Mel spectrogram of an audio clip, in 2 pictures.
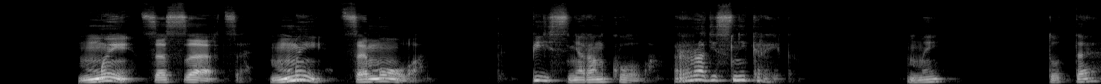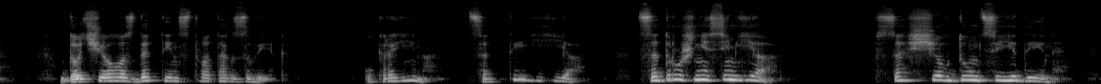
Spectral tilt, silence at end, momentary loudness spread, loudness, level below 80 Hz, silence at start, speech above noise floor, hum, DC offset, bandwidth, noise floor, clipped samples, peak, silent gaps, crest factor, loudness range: -5 dB/octave; 0.45 s; 17 LU; -25 LUFS; -76 dBFS; 0.8 s; 63 dB; none; under 0.1%; 19 kHz; -87 dBFS; under 0.1%; -4 dBFS; none; 22 dB; 12 LU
